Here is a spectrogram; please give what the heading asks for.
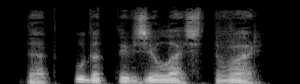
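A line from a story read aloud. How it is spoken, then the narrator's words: Moaning. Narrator (Russian): простонал читер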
